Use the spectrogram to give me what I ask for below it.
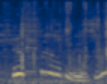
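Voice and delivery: high cooing pet talk. Real, not acted. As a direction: coo it up high to the bird.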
